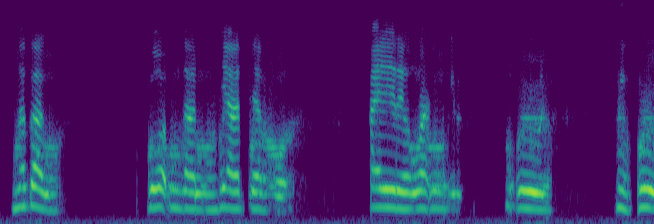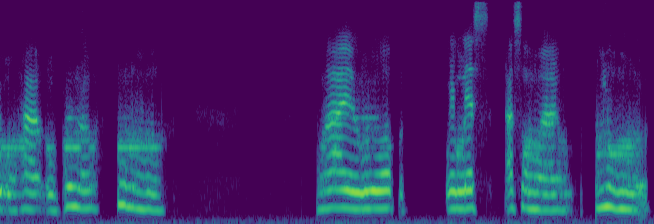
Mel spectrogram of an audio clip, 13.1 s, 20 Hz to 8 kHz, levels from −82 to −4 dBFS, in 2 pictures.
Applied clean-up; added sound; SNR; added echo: neural diffusion model UNIVERSE++.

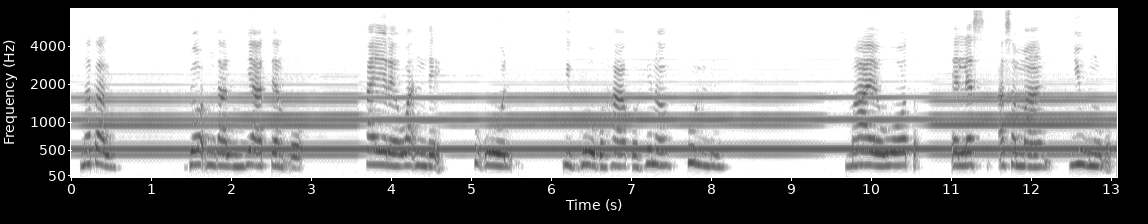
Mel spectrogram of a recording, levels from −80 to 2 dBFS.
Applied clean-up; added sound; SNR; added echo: none; Wind instrument, woodwind instrument; 0 dB; none.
